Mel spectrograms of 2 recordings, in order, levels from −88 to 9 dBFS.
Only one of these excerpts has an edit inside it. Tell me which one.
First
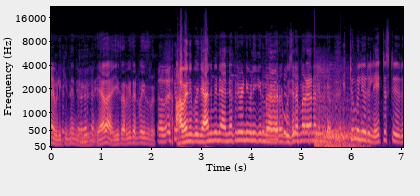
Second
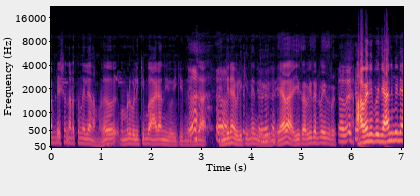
first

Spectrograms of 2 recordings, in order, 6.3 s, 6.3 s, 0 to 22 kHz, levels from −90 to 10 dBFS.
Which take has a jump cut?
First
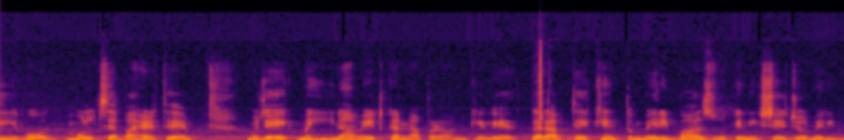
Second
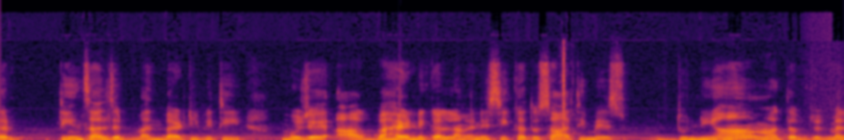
first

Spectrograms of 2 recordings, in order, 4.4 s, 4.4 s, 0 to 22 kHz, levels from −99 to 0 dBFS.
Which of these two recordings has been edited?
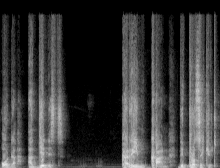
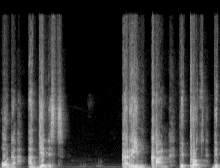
first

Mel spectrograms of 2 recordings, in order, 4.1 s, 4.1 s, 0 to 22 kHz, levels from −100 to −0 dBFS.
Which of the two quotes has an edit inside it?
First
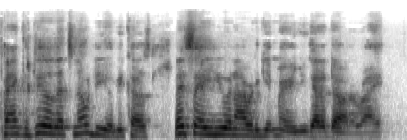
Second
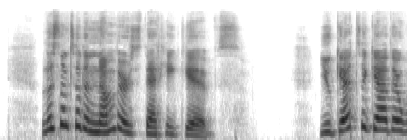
second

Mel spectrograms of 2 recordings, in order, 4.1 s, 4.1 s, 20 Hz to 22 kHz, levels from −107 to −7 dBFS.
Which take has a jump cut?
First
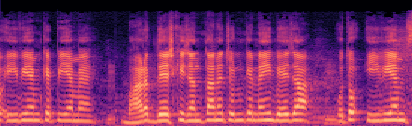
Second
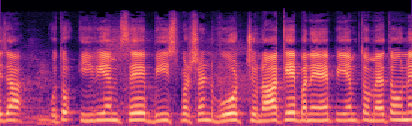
first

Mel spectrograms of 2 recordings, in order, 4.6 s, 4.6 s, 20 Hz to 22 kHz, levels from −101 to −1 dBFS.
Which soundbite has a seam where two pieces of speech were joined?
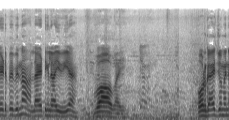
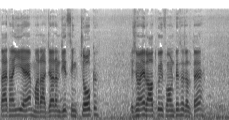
first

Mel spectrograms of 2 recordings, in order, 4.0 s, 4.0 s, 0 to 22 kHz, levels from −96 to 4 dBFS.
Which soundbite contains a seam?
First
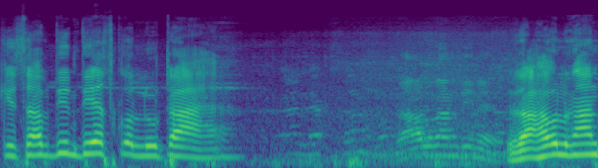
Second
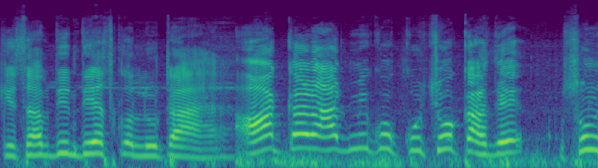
second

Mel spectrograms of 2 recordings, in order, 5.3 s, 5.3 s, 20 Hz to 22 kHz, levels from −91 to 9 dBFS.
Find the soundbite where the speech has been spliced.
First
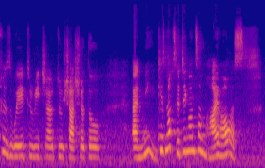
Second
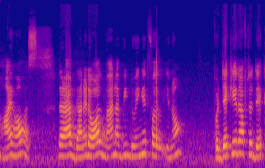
first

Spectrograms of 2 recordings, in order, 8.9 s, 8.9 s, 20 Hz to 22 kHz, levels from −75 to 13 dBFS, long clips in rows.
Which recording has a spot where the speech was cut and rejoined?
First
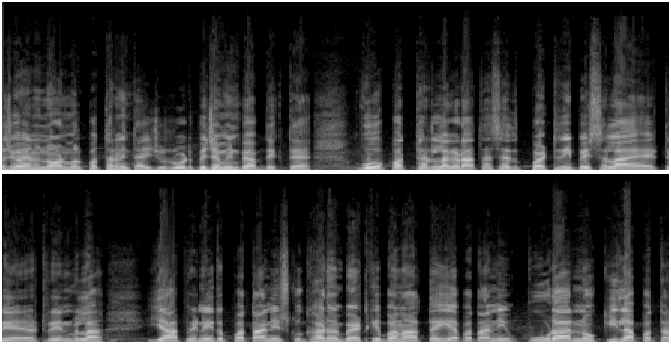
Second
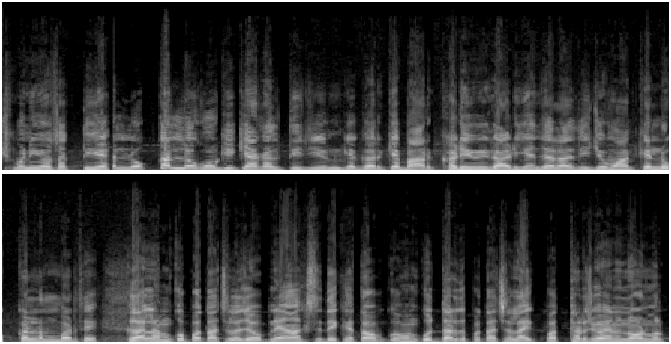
second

